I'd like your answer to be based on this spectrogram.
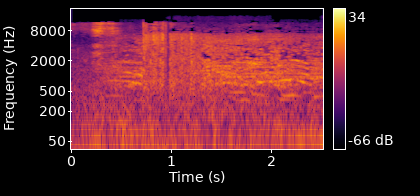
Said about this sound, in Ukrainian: На вас стріляють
